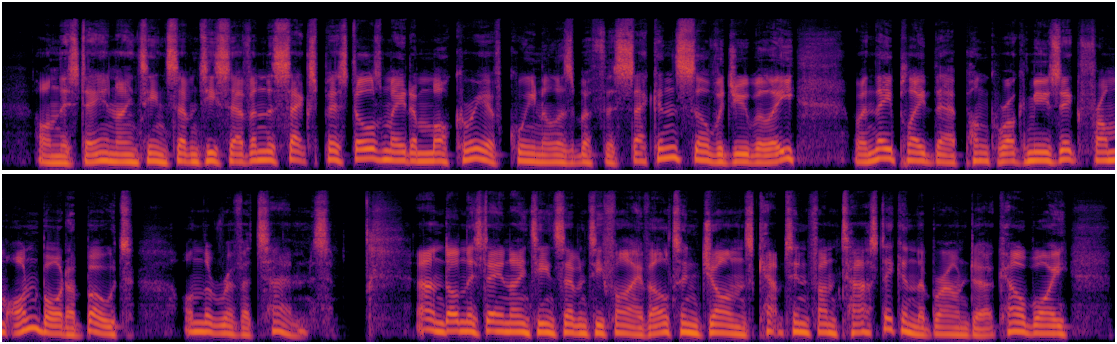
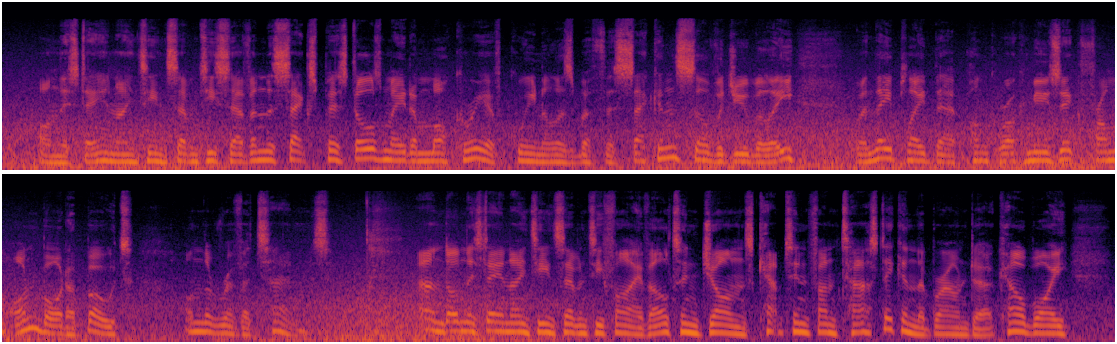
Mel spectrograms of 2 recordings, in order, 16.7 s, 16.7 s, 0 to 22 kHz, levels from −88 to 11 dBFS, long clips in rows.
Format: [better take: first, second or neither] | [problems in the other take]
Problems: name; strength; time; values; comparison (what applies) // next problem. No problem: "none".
first | wind noise on the microphone; heavy; 9 dB below the speech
